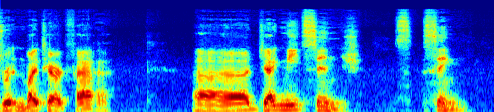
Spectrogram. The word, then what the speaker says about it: Singh: Jagmeet Singh. You don't pronounce. I'm trying to pronounce the H and I shouldn't.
